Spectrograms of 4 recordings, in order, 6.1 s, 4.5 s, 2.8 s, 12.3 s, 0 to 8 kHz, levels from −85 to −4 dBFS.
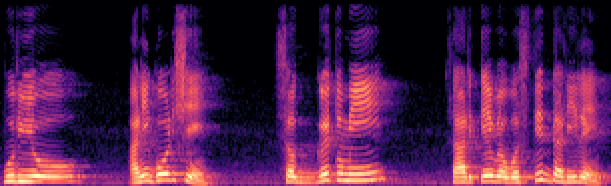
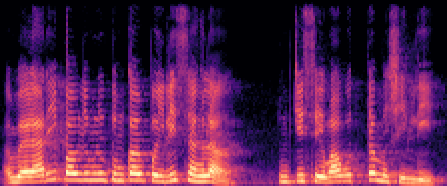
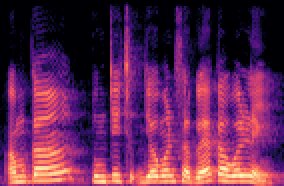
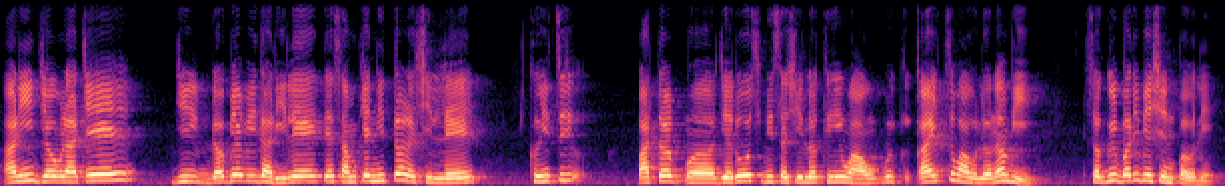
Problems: background sounds at intervals, background conversations at intervals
